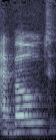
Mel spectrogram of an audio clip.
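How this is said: The word is said with a Canadian accent. "les Canadiens anglais, vous savez, ils disent"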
